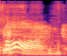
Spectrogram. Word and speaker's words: Kason: This is Jason with a K. Kasan. Like, that's just Kasan.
